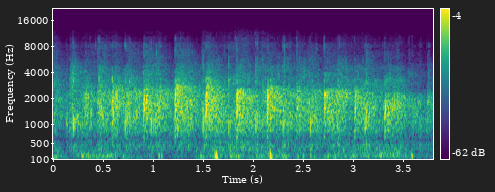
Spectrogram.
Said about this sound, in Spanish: Y vamos a interceder, vamos a poner este evento en las manos del Señor y vamos a empezar con una ofrenda de palmas a nuestro buen Dios.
